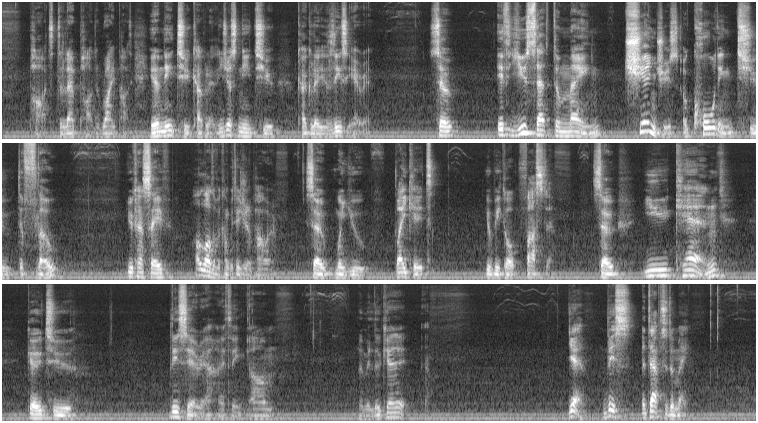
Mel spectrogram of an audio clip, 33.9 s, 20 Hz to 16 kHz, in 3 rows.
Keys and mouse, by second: 33.2-33.9 drag.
